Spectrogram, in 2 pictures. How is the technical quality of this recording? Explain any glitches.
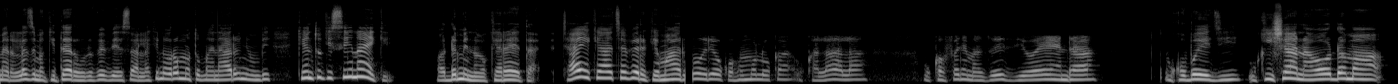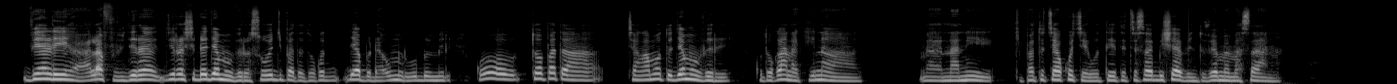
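One glitch: from 6.85 to 11.11 s, after "chaika chavile kimwari", the speech turns dull and boxy, likely an input switched to a poorer device. An 80 ms gap marks the switch, nothing is present above 3.8 kHz, the level drops a little, and added background noise sits roughly 35 dB below the speech until the sound clears before "ukubweji ukishana wodoma vyaliha".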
